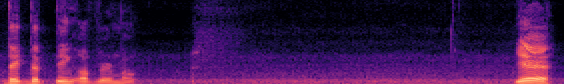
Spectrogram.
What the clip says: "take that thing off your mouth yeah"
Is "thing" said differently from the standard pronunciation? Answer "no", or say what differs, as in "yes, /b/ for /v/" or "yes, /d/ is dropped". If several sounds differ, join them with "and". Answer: yes, /t/ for /θ/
